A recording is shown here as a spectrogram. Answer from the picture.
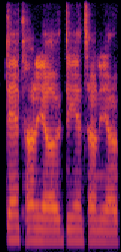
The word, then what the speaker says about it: D'Antonio: Did I say that right? Have I been butchering your name? How do you pronounce it? Do you care? – D'Antonio, close enough.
